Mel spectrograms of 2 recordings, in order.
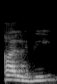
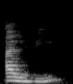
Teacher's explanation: So in fact, the qaf will be not pronounced.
